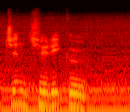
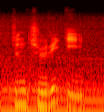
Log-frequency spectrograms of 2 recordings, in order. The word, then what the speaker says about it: Jinchuriki: Crossing right in front of Jinchuriku. Jinchuriki. Keep on saying it wrong.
